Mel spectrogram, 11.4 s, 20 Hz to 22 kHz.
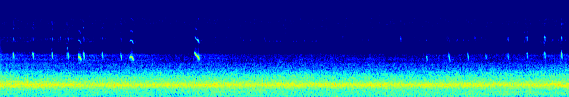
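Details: Osprey chicks, 27 and 29 days old, tottering and teetering at a nest watched by a camera in Boulder County, 14 June 2019; short high peeping chirps in loose series, some doubled, over a steady low hum.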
